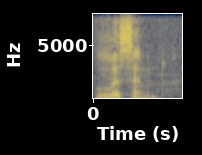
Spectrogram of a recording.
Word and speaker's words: listen: Why don't we pronounce the T in listen? Why isn't it not listen? Well, there is no easy answer to that question. You just have to realize that many words in English have what we may call a silent T. For example, C-A-S-T-L-E is castle, not castle.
